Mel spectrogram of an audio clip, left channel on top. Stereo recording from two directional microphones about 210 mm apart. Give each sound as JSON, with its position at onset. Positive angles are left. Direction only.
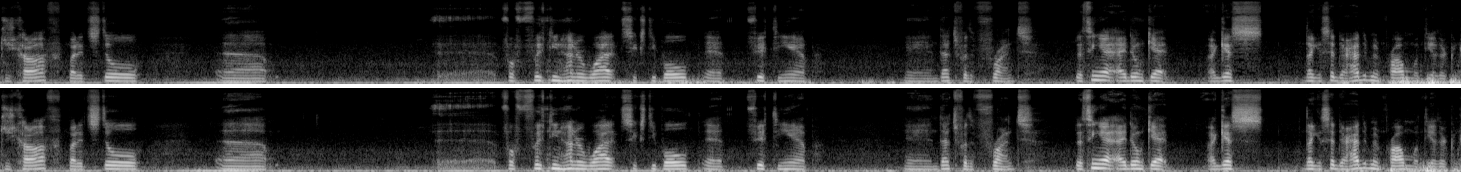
{"t": 0.0, "sound": "speech", "side_deg": -10}
{"t": 5.0, "sound": "speech", "side_deg": -10}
